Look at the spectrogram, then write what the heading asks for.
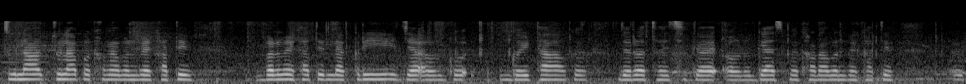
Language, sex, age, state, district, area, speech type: Maithili, female, 18-30, Bihar, Begusarai, rural, spontaneous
